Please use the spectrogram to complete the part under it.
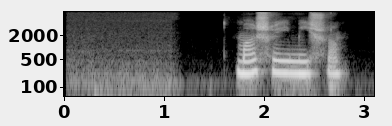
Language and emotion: Russian, neutral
